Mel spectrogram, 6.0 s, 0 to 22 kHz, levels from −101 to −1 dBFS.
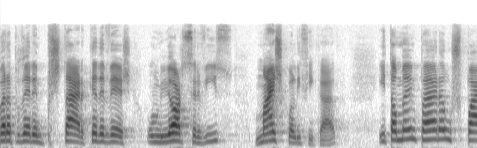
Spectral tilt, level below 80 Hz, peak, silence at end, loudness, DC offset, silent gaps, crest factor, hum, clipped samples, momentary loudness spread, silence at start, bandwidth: -3 dB/octave; -82 dBFS; -14 dBFS; 0 s; -34 LUFS; under 0.1%; none; 22 dB; none; under 0.1%; 17 LU; 0 s; 11.5 kHz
